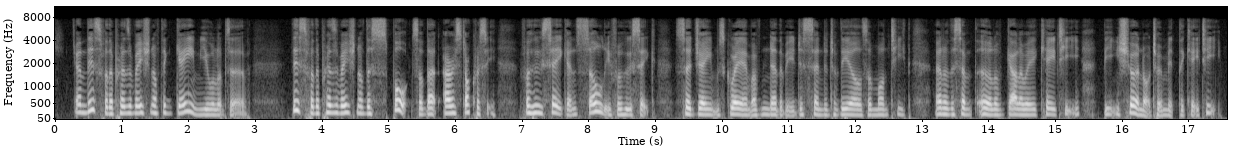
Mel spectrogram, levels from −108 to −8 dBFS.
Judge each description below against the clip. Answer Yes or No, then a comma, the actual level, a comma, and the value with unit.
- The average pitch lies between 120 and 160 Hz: No, medium, 170 Hz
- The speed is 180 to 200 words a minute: Yes, average, 190 wpm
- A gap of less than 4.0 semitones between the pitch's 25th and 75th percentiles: No, average, 4.4 semitones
